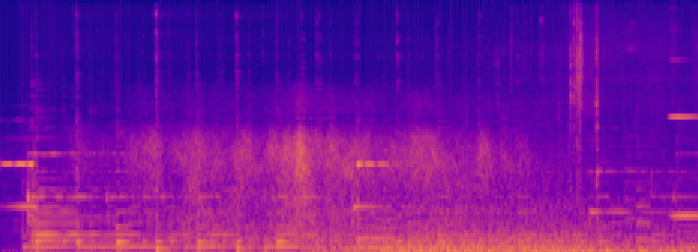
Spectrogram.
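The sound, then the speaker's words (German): A passenger airplane roars through its landing in Berlin, its engines making a loud, continuous drone with steady low tonal hums underneath a dense rushing noise for the whole stretch. “Meine Damen und Herren, wir sind in Berlin Wir landen”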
